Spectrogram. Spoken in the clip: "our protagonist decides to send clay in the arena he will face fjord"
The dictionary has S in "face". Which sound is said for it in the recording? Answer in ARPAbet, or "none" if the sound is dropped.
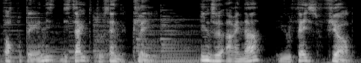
S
